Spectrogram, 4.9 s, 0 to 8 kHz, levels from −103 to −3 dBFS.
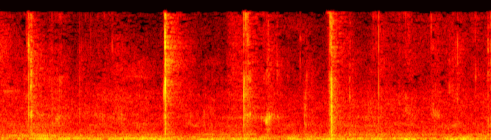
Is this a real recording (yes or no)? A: yes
